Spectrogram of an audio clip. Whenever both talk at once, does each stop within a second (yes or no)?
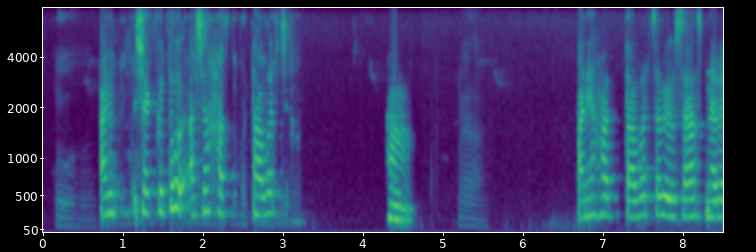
no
